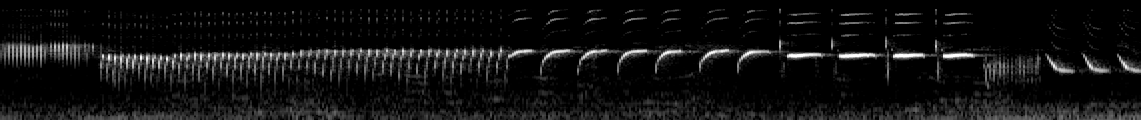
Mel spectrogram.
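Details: Canary in a breeding room, song said to fire up its chicks: a buzzy tone and a rapid rolling trill, then a series of loud rising-then-falling whistled syllables and short sharp notes.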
